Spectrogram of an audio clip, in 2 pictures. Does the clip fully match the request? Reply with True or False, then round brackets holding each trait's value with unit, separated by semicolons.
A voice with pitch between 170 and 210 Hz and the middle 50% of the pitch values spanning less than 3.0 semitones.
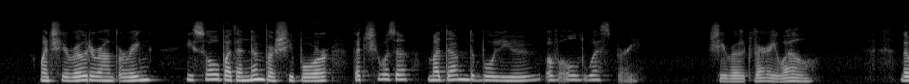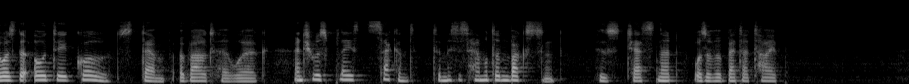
False (185 Hz; 4.1 semitones)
